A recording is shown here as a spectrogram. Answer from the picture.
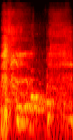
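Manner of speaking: short high breathless laugh. Real, not acted. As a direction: laugh at running out of air. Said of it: "I'm out of breath up here".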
